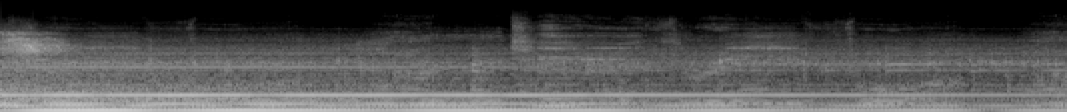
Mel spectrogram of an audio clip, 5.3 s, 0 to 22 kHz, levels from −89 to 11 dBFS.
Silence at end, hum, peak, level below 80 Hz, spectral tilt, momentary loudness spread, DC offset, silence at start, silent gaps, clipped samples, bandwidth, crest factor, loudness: 0 s; none; 0 dBFS; -20 dBFS; -7 dB/octave; 13 LU; under 0.1%; 0 s; none; under 0.1%; 7 kHz; 16 dB; -17 LUFS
